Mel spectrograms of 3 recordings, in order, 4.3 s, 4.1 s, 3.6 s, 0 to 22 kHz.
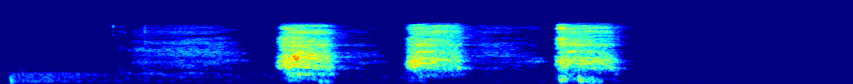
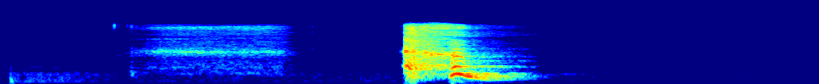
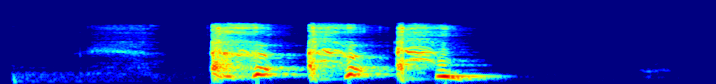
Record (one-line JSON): {"exhalation_length": "4.3 s", "exhalation_amplitude": 19619, "exhalation_signal_mean_std_ratio": 0.36, "cough_length": "4.1 s", "cough_amplitude": 29743, "cough_signal_mean_std_ratio": 0.28, "three_cough_length": "3.6 s", "three_cough_amplitude": 28577, "three_cough_signal_mean_std_ratio": 0.44, "survey_phase": "alpha (2021-03-01 to 2021-08-12)", "age": "18-44", "gender": "Female", "wearing_mask": "No", "symptom_none": true, "smoker_status": "Never smoked", "respiratory_condition_asthma": false, "respiratory_condition_other": false, "recruitment_source": "REACT", "submission_delay": "1 day", "covid_test_result": "Negative", "covid_test_method": "RT-qPCR"}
